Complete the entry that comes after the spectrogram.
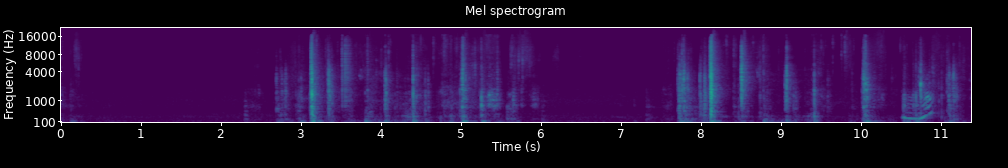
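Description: Paper being creased and folded by hand for a paper craft album, giving two bursts of crisp rustling, sliding and tapping close up, separated by a quiet pause.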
